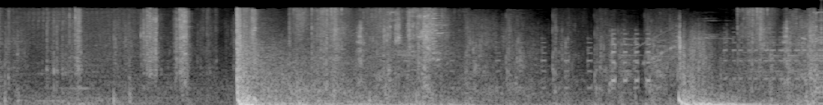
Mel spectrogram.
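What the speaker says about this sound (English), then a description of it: "Swarm grenade out." Swarm grenades from the video game Valorant go off in two heavy, booming blasts a few seconds apart, each with a sharp thud and a rumbling tail, among lighter clicks and knocks of gameplay.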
